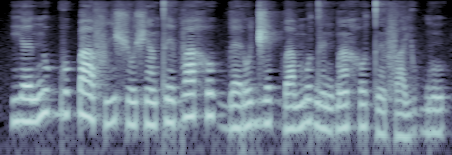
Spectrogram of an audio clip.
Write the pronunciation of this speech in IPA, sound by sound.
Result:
j ɛ˧ n u˦ ɡ͡b o˦ k͡p a˦˨ f i˨˦ ʃ o˧ ʃ ã˧ t e˧ b a˦ h o˦˨ ɡ͡b ɛ˨ ɾ o˧ d͡ʒ ɛ˧ ɡ͡b a˧ m o˦ d ɛ̃˧ ɡ͡b ã˧ h o˧ t ɛ̃˨ f a˨ j u˨˦ ɡ͡b ũ˧

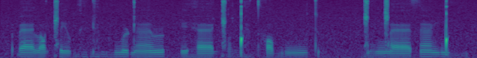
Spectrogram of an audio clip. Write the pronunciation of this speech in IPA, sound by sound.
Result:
ɓ æː l ɒ ǁ e ʊ̯ ɡʱ i̤ ɖ æ̤ bʱ uː ɹ ɖ æ̃ ɹ | e ɦ æː ɡ͡ǁ ɒ ɡ͡ǃ æ̤ t̪ʰ ɒ b uː t | ɡ͡ǁ æ̃ ŋ͡ǁ æː θ æ̃ː ɡ ŋ͡ǃ i̤

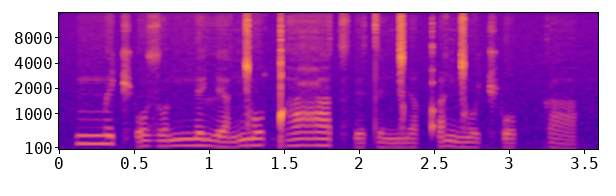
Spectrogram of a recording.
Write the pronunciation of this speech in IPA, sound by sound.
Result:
mː ɪ˦ t͡ʃʼ o˨ z ʊ˨˦ nː ɪ˦ lʲ a˨ ŋ͡ǀ o˦ ɡ͡ǃ a˦ ʕ a˦ t͡sʼ ɪ˨ t ɪ˨ ŋ͡ǀ i˨ qʼ ɪ˦ ŋ͡ǀ ʊ˨ t͡ʃʼ o˨ kː a˨

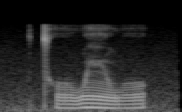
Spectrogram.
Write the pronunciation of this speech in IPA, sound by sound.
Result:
tʰ o w ẽ w o

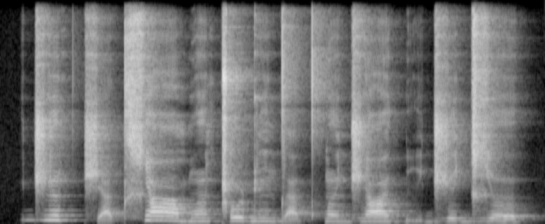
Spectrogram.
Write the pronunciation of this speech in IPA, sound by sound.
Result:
d͡ʒ ə̃ t t͡ʃ a̰ t ɕ ɑ̃ b ə̃ ǁ o ɖ ĩ d a̰ t k͡p ə̃ d͡ʒ ɑ̃ ɪ̯ k͡p ḭ d͡ʒ ə d͡ʑ ə

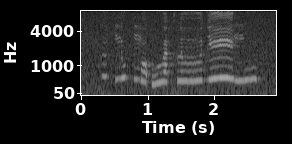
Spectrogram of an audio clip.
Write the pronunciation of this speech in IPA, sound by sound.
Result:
k ɯ˥˩ k̚ n u˥˩ k̚ m ɔ˨˩ ʔ w u˧ a̯ kʰ l ɤː˦˥ d eː˥˩ ŋ u˥˩ k̚

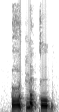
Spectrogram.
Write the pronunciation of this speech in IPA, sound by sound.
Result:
ʕ ʊ k ŋ a p k ɔ b

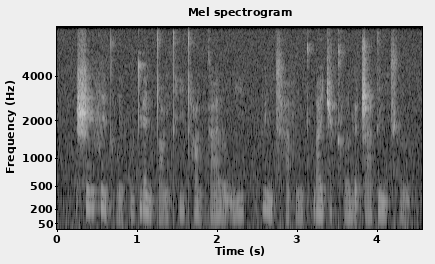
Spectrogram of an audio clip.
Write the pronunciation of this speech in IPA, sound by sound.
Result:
ʂ e˥ ɪ̯ f e˥˩ ɪ̯ kʰ w e˩ ɪ̯ p u˧˥ t̪ ɥ ɛ˥˩ n t̪ ɑ˧˥ ŋ t̪ʰ i˥ t̪ʰ ɑ˥˩ ŋ k ä˧˥ l ɤ̰˨˩ m i˥ | p y˥˩ n t͡sʰ ä˩ f ʊ˧˥ ŋ kʰ w a˥ ɪ̯ t͡ɕ y˥˩ kʰ ɤ˧˥ l ɥ ɛ̰˨˩ ʈ͡ʂ ä˧˥ t̪ i˥˧ n t͡sʰ ɹ̩˥˩

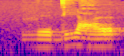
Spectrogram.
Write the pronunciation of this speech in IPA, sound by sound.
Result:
v ʏ d i ʕ ə

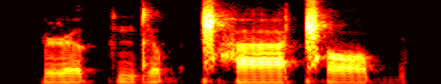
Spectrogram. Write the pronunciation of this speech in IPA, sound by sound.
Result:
ɭ ə k n d ə b ǁʰ a ǁ ɔ b

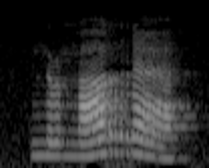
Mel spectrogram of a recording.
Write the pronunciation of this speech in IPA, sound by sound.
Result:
n ə˞ ŋ a r æ

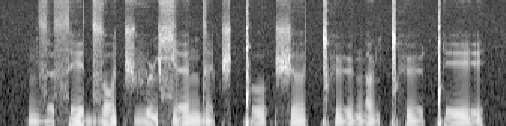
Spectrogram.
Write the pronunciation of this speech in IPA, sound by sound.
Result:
n z ə s e d͡z ɔ t͡ʃ v ʏ ɳ ɕ ɛ n d ɛ t͡ʃ ǃ o ʔ ʃ ə ǀʰ ø ŋ a ɳ ǀʰ ø ǃ e

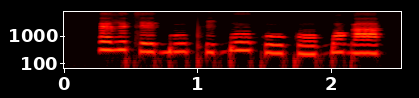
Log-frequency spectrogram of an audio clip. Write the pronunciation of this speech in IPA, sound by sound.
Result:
ɛ˦ ɣ ɪ˦ t͡s eː˦ ɡ͡b uː˦ pʰ i˨ ɡ͡b oː˦ k uː˨ k oː˨ ɡ͡b ɔ˦ ɡ a˦

